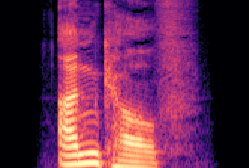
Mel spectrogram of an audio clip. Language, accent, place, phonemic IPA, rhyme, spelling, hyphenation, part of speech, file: German, Germany, Berlin, /ˈanˌkaʊ̯f/, -aʊ̯f, Ankauf, An‧kauf, noun, De-Ankauf.ogg
- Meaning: purchase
